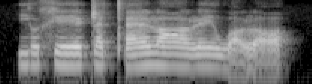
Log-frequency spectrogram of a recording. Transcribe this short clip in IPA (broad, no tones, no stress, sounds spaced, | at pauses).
j ɵ x eː ʈ æ tʼ æ ɭ ɑː ɭ eː w ɑ̰ ɭ ɑ̰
